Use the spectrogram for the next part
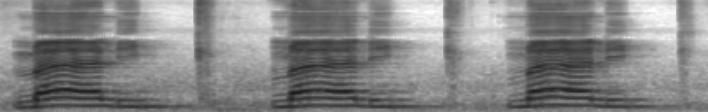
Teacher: kalau Kaf sukun matikan k dulu pada Kaf baru keluarkan angin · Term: penekanan pada huruf Kaf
